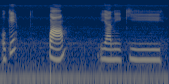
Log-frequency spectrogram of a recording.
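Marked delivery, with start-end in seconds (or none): 1.0-1.3 पाम, P silent, said loud; silent P demo. Shown as a demonstration. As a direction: say पाम without the P sound. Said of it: "ये पी एस ए एल एम". (पाम बिना P के, ज़ोर से)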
